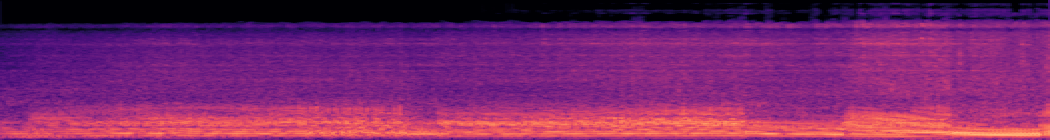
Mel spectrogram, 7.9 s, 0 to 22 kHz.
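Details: 110cc four-wheeler ATV after service with new carburetor, spark plug and alignment, broken fuel part fixed: small single revving and settling, steady lumpy beat, no misses or rattles; normal running.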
